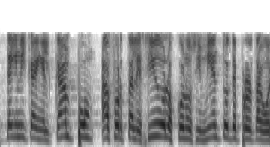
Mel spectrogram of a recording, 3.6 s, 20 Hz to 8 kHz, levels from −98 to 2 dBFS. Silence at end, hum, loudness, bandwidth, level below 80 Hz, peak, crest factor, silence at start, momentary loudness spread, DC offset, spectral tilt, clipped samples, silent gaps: 0 s; none; -19 LUFS; 4 kHz; -62 dBFS; -4 dBFS; 16 dB; 0.1 s; 3 LU; under 0.1%; -9 dB/octave; under 0.1%; none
